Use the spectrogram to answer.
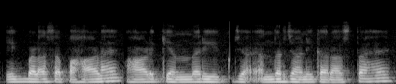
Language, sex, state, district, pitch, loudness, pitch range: Hindi, male, Andhra Pradesh, Anantapur, 120 Hz, -16 LUFS, 115-125 Hz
